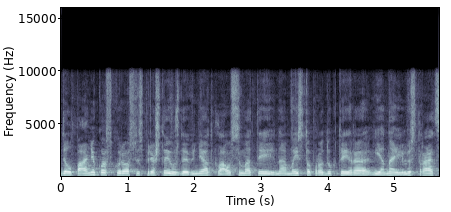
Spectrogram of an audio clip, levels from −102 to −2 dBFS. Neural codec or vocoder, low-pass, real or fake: vocoder, 22.05 kHz, 80 mel bands, WaveNeXt; 9.9 kHz; fake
